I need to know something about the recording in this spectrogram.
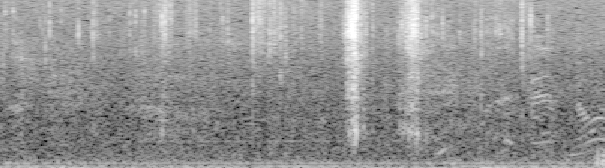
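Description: Trading cards handled and slid against one another, giving soft scattered clicks and rustles with two sharper ticks a little past halfway, over a steady electrical hum.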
